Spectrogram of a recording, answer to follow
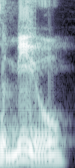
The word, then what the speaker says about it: mu: upper case in a capital in a capital pronounce Mu my code here pronounce a mu again.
